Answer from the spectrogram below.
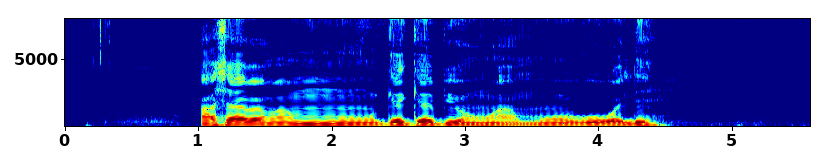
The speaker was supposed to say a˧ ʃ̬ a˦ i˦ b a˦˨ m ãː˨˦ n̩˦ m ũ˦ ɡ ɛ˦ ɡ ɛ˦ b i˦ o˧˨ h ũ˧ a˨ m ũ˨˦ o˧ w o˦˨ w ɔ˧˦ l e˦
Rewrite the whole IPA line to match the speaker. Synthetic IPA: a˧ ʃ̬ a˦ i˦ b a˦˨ m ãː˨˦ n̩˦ m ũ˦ ɡ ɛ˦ ɡ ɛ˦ b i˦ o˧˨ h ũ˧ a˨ m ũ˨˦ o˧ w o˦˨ w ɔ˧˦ l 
